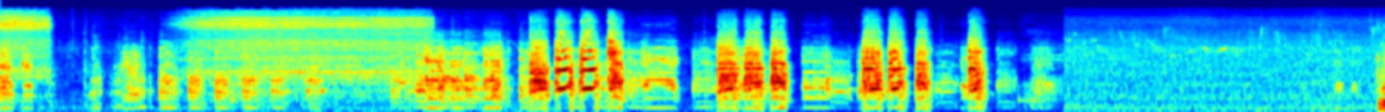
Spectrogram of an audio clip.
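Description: Geese and a gander on a farm honk loudly in bursts of harsh, repeated calls, close by, with short pauses between volleys and a quieter stretch of outdoor noise at the end.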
